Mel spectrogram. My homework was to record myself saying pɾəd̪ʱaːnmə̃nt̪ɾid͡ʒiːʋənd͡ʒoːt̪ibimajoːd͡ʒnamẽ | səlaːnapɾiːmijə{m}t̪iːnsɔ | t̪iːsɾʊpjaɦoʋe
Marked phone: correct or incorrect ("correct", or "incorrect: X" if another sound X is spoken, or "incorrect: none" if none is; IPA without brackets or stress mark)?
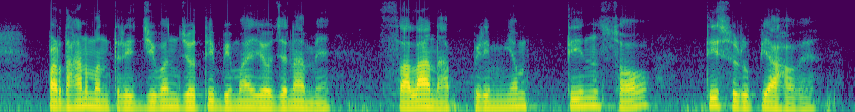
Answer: correct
